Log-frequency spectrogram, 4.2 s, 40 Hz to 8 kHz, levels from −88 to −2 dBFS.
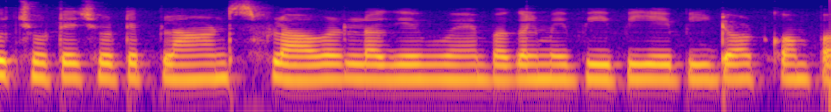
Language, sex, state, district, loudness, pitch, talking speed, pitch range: Hindi, female, Chandigarh, Chandigarh, -17 LUFS, 190 Hz, 200 wpm, 185-195 Hz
